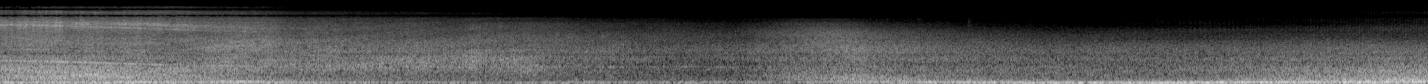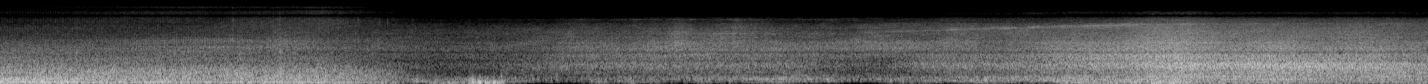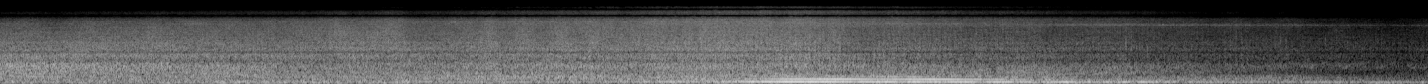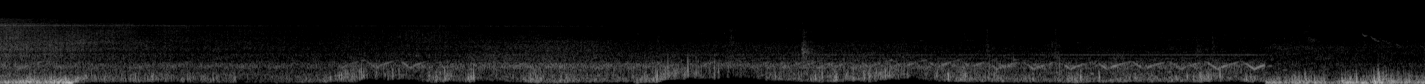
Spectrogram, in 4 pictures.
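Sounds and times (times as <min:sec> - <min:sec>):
turboprop airliner engine drone: 0:00.0 - 0:57.0.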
